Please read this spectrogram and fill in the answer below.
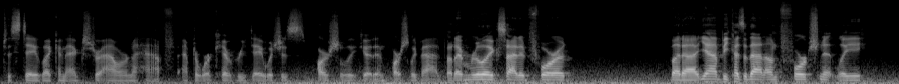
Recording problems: low rumble; faint; throughout; 25 dB below the speech
uneven, jittery; strongly; from 0.5 to 8 s

